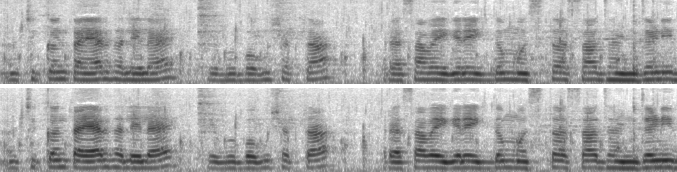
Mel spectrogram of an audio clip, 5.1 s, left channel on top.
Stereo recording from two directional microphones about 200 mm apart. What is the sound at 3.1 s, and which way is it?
Speech, 55° right (ahead or behind).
